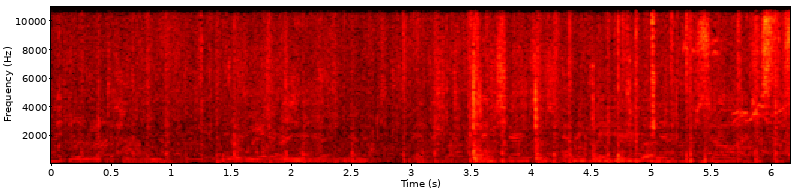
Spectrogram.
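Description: Horse's hooves on a sand arena at a trot, a run of soft knocks that starts about halfway through and gets louder as the horse comes close.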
